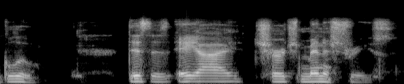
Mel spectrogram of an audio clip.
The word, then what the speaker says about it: Gloo: There's this company called GLOO called Glue. It's pronounced Glue.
